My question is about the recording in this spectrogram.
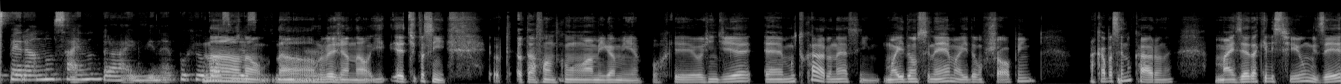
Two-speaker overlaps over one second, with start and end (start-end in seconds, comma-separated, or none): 2.0-3.4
